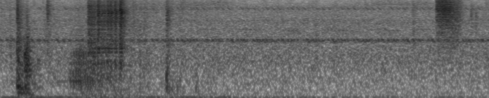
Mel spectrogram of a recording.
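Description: Handling noises as a small object is taken down from an overhead shelf: a knock at the start, a short scraping rustle about half a second in, then a click.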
